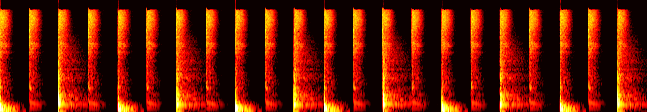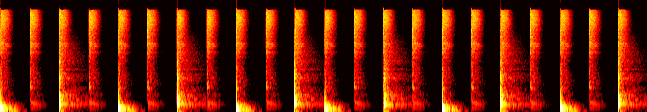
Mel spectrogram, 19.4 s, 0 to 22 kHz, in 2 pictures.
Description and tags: A drum pattern in 11/8 time. Decided to make an entire pack up.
